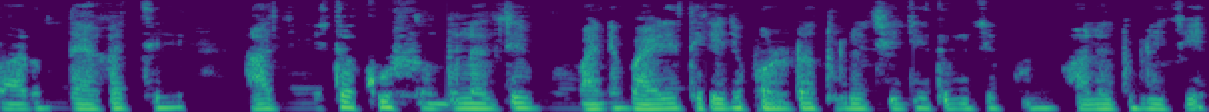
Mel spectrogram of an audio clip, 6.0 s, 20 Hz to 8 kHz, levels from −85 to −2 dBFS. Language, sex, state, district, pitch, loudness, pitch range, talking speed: Bengali, female, West Bengal, Kolkata, 130 Hz, -32 LUFS, 125-135 Hz, 190 wpm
